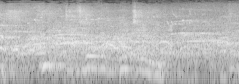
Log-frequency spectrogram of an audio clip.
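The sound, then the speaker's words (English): Theme park audience at Epcot's Honey, I Shrunk the Audience show screaming as the mice effect moves through the seats, a loud, continuous mix of shrieks and shouting voices. “So you're like, why is everyone in the front screaming?”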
